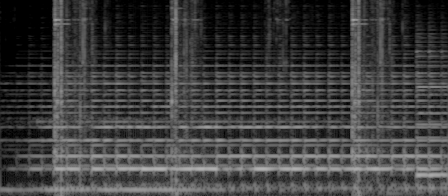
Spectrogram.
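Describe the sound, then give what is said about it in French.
Keys dropping onto a hard surface, with three sharp metallic clinks spread over a few seconds and a bright jingling ring that lingers between them, fairly clear. “C'est des clés qui tombent.”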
